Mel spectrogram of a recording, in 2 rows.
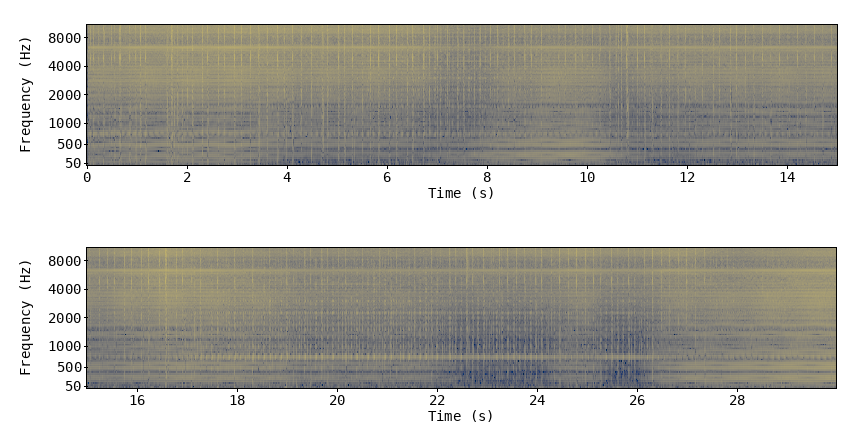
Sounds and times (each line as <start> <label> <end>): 0.0 Electromagnetic field recording of a HP laptop 29.9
